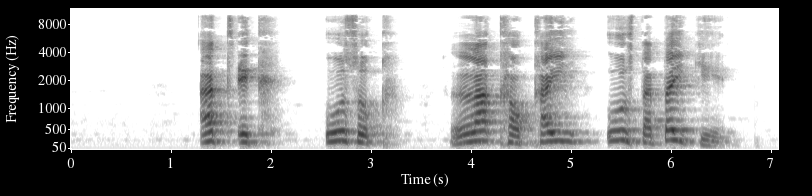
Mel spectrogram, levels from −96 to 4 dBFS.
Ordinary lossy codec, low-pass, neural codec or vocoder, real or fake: MP3, 96 kbps; 9.9 kHz; none; real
